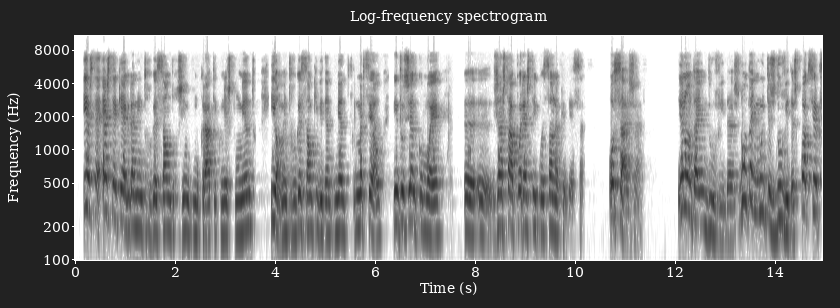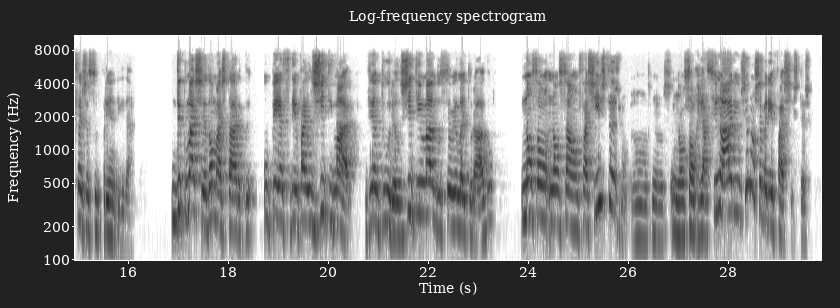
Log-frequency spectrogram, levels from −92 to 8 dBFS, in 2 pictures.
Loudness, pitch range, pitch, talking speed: -20 LUFS, 175-250 Hz, 195 Hz, 150 wpm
